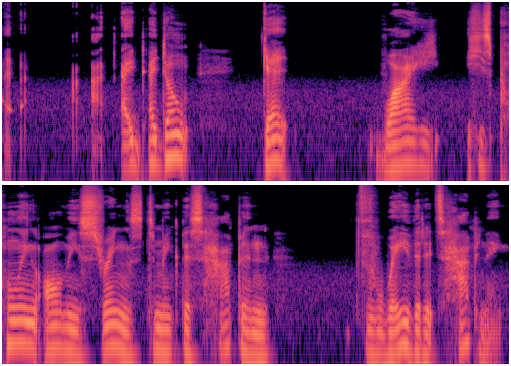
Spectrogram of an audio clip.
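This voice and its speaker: A man playing an anxious, exasperated young vampire prince in an intimate audio roleplay, speaking in a halting, stammering way. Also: mid-range voice, steady tone, dry recording. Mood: exasperated, baffled. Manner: halting, stammering, venting, sighing pauses.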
